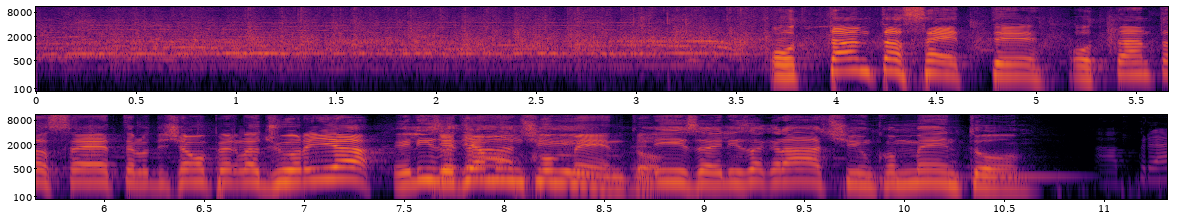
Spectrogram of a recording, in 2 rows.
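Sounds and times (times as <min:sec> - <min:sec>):
audience applause: 0:00.0 - 0:08.6
speech: 0:03.7 - 0:11.3.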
